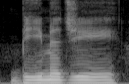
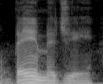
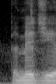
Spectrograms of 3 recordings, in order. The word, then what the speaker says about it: Bemidji: they'll call it um bemidji they garble it a lot because it looks weird um but the correct pronunciation of bemidji is bay like the bay of a lake um even though it's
